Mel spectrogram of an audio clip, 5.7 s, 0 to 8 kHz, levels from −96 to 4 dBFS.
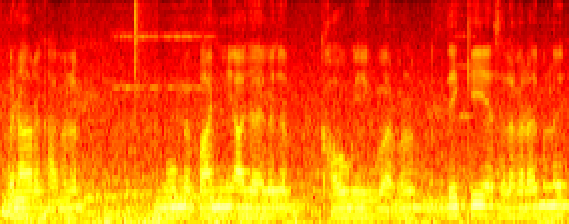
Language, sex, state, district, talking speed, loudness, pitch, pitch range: Hindi, male, Uttarakhand, Tehri Garhwal, 240 wpm, -14 LUFS, 115 Hz, 115-125 Hz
